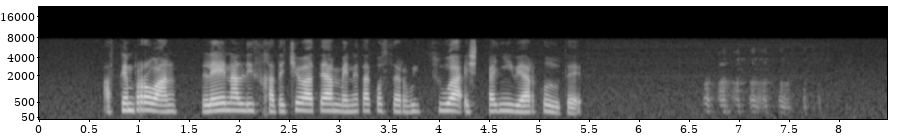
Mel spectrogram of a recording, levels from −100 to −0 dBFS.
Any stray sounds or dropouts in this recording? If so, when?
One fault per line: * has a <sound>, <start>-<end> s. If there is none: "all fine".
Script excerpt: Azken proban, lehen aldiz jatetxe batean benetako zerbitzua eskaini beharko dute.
* has a dropout, 4.4-4.5 s
* has a laugh, 6.5-7.9 s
